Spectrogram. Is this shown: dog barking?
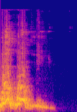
yes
